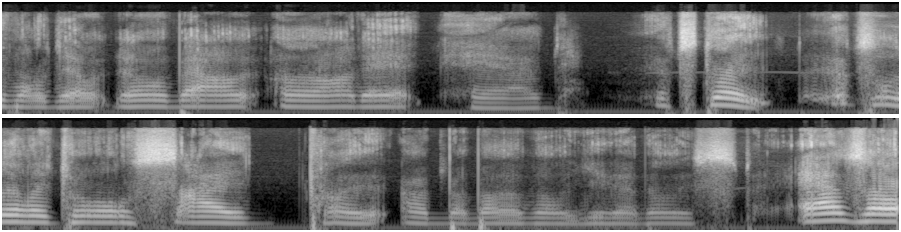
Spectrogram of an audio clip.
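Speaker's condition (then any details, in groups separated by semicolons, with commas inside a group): Non-progressive muscular dystrophy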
